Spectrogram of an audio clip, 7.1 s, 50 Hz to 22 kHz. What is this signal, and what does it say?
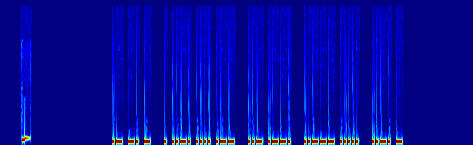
Morse code, heard as a keyed tone, about 40 wpm, 700 Hz. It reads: ANT EFHW UP 25 FT
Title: K1USN SST QSO Practice 40wpm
